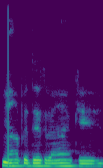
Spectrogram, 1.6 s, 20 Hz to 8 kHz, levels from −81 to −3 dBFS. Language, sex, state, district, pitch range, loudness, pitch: Hindi, male, Bihar, Jamui, 130-140 Hz, -25 LUFS, 135 Hz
